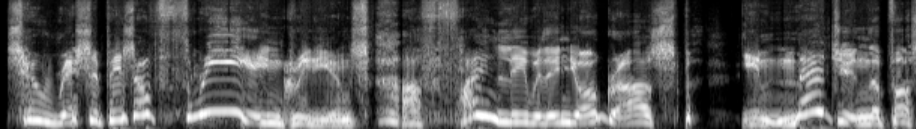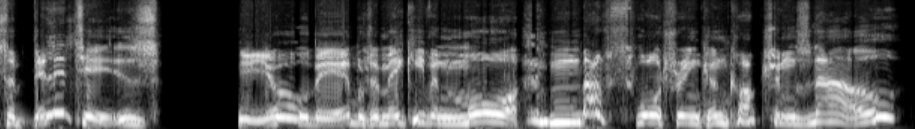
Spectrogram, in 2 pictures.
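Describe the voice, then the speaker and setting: A fussy, fatherly old British king from a video game, with a high voice that swoops dramatically. He speaks in pompous, formal phrases at an unhurried pace, full of self-importance. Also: huge pitch swings, a bit bright, no echo, studio quality, exaggerated voice. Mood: boastful. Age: older. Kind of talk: video game character voice acting.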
